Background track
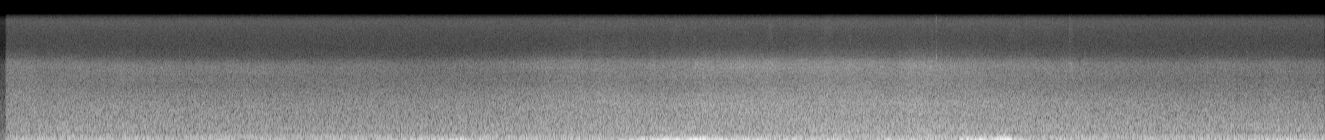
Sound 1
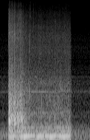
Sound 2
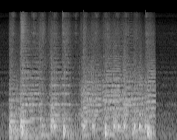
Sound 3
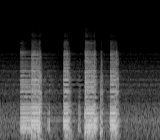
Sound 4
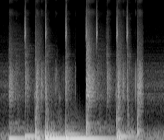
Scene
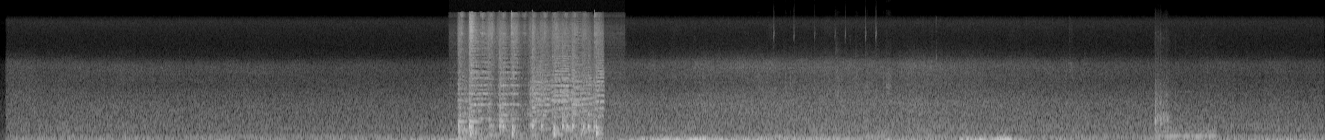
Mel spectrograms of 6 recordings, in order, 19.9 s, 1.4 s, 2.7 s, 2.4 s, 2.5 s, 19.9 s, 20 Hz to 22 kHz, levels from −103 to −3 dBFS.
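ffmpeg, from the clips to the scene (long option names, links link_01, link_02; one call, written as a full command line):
ffmpeg -i bed.wav -i cue0.wav -i cue1.wav -i cue2.wav -i cue3.wav -filter_complex "[0:a]volume=-18.5dB[link_01];[2:a]crystalizer=i=9:c=0[link_02];[4:a]acompressor=threshold=-39dB:ratio=6:attack=3.2:release=140:knee=1:detection=peak[link_03];[link_02]atrim=end=2.65,asetpts=PTS-STARTPTS,volume=-6.5dB,afade=type=in:duration=0.004:curve=hsin,afade=type=out:start_time=2.646:duration=0.004:curve=hsin,adelay=6730[link_04];[link_03]atrim=end=2.47,asetpts=PTS-STARTPTS,volume=-6.5dB,afade=type=in:duration=0.004:curve=hsin,afade=type=out:start_time=2.466:duration=0.004:curve=hsin,adelay=11230[link_05];[1:a]atrim=end=1.35,asetpts=PTS-STARTPTS,volume=-12.5dB,afade=type=in:duration=0.004:curve=hsin,afade=type=out:start_time=1.346:duration=0.004:curve=hsin,adelay=17190[link_06];[link_01][link_04][link_05][link_06]amix=inputs=4:normalize=0" out.wav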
